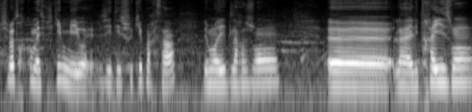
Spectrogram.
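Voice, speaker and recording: A woman's fairly high-pitched, normal speaking voice at a fairly slow pace. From France (Vendée). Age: young. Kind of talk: interview answer. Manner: casual.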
